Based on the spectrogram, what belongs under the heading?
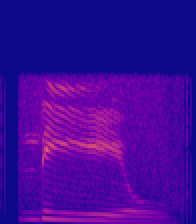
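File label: "liu4", Cantonese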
